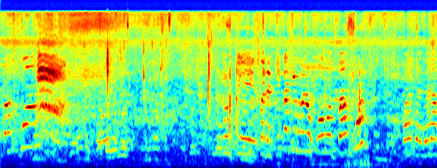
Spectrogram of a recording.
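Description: Faint chatter of people's voices, children's among them, with no clear words.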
